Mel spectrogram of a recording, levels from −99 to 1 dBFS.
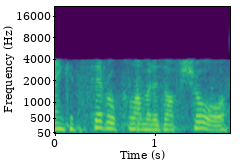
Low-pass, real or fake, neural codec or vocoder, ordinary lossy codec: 7.2 kHz; real; none; AAC, 16 kbps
